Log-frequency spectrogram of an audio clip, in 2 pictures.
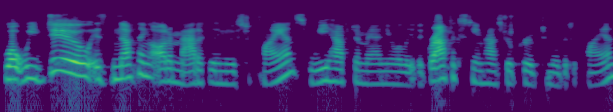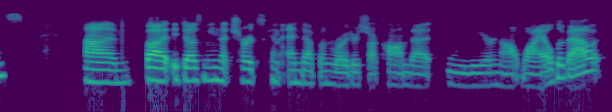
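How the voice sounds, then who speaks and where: Low-voiced woman, chatty conference talk. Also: a bit bright, dry recording, muffled recording. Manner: chatty, enthusiastic, many fillers. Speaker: conference speaker. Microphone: video call.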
